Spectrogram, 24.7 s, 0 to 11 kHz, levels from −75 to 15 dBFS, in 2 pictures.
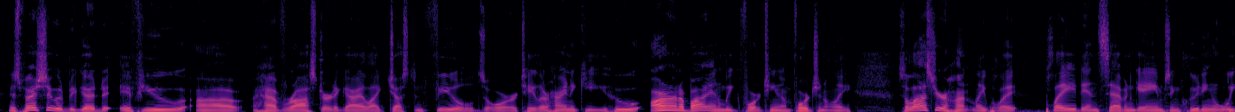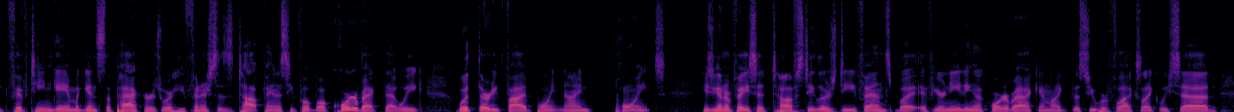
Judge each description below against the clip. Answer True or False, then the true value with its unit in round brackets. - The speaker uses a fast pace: False (195 wpm)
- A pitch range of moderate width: True (3.9 semitones)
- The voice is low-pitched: True (130 Hz)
